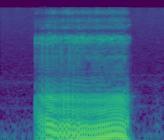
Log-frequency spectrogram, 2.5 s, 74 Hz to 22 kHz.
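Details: French Bulldog snoring during a 10-minute power nap: a loud, low, rattling snore of about a second and a half, with a fast flutter from vibrating soft tissue in the airway.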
